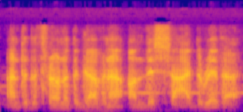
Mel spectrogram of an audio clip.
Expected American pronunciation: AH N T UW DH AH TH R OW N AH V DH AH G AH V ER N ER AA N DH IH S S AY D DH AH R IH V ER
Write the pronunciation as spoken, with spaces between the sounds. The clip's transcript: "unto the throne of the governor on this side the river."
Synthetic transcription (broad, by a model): AH N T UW DH AH TH R OW N AH V DH AH G AH V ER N ER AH N DH IH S S AY D DH AH R IH V ER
